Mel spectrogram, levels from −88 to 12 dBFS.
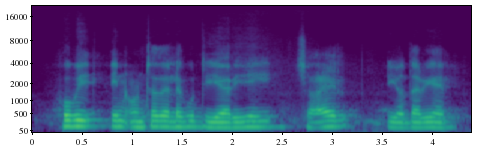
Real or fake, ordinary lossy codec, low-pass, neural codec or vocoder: fake; none; 19.8 kHz; autoencoder, 48 kHz, 32 numbers a frame, DAC-VAE, trained on Japanese speech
